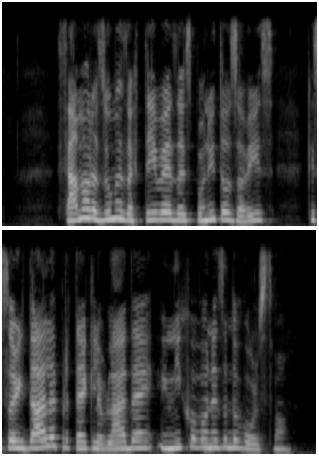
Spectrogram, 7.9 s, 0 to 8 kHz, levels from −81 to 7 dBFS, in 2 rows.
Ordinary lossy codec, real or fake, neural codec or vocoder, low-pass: none; real; none; 7.2 kHz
